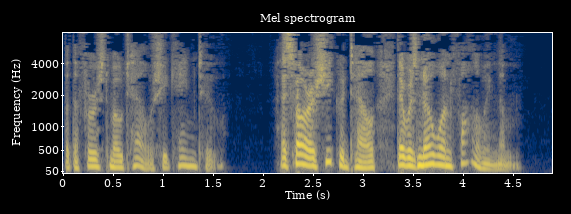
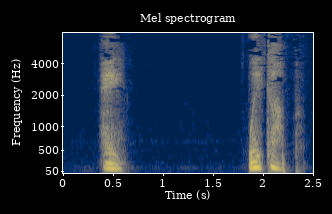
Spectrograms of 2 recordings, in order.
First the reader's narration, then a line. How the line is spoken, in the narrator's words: said softly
